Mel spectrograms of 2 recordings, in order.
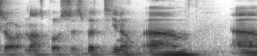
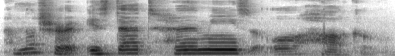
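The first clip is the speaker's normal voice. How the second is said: very calm bishop voice, higher; 7 semitones higher than usual. Voicing a pale bishop welcoming the group: very calm bishop voice. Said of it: "as he says very calmly".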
